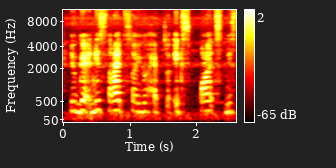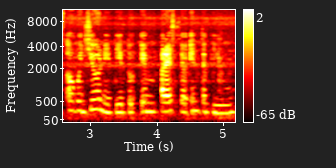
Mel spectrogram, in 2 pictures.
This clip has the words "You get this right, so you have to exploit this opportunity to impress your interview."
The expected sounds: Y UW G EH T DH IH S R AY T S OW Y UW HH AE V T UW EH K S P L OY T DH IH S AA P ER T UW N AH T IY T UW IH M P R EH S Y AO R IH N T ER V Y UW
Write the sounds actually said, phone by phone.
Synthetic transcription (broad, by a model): Y UW G EH T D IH S R AY T S OW Y UW HH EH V T UW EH K S P OY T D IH S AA P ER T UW N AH T IY T UW IH M P R EH S Y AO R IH N T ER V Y UW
